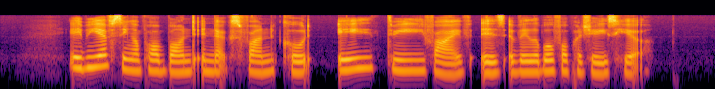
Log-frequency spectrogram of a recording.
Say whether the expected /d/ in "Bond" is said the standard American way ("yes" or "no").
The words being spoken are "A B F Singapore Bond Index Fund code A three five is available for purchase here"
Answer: yes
